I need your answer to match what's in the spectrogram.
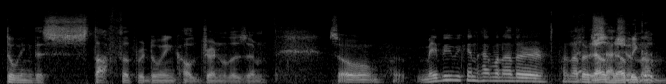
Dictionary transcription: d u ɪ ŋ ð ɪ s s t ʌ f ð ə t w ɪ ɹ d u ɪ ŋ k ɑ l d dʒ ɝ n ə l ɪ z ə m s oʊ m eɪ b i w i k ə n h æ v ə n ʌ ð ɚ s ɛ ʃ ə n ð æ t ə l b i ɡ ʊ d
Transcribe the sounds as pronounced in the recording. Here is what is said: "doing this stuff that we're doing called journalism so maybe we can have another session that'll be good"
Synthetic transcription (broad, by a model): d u ɪ ŋ ð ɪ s s t ʌ f ð ə t w ɪ ɹ d u ɪ ŋ k ɑ l d dʒ ɝ n ə l ɪ z ə m s oʊ m eɪ b i w i k ə n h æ v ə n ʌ ð ɚ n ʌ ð ə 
